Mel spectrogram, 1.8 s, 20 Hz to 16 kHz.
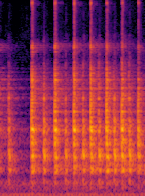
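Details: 2009 Hyundai Sonata worn lower ball joint, separated and rocked by hand: quick, sharp hollow clacking, about eight knocks a second; customer complained of knocking from the front.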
